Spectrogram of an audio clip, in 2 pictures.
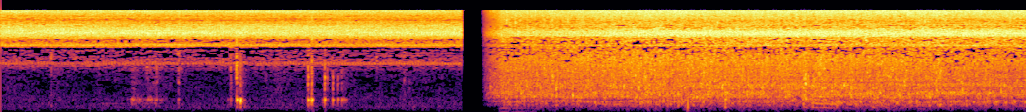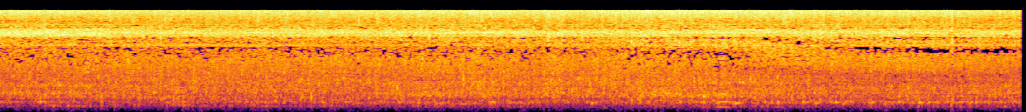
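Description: Shallow creek water rushing and splashing steadily around a wader's feet, under a continuous high-pitched hiss. For the first several seconds only the high hiss and a few soft knocks are heard; the sound cuts out briefly about seven seconds in, and then the water noise fills the rest.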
